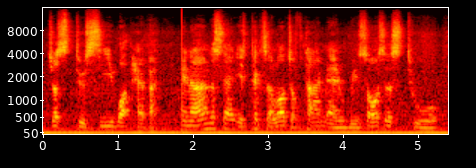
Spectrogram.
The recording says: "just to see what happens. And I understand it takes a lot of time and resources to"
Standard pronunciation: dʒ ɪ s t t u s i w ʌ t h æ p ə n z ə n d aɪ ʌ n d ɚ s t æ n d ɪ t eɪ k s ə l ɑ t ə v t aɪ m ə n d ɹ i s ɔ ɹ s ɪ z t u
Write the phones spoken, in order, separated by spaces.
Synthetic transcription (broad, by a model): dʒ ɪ s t t u s i w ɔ t h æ p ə n ə n aɪ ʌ n d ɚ s t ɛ n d ɪ t eɪ k s ə l ɑ t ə f t aɪ m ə n ɹ i s ɔ s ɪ s t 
